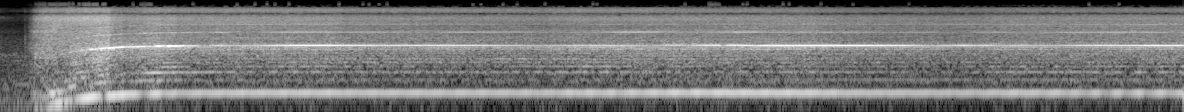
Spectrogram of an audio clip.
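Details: Shop vac hooked to a sanding tool's dust port without the proper attachment: motor spins up, then a steady loud high whistle rides over the vacuum drone; air leak at the dust adapter connection.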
